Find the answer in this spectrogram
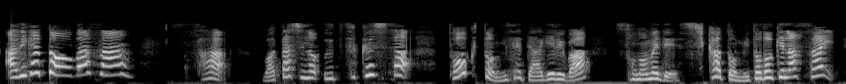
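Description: Radio drama heroine, female amateur: haughty, pushy young girl, high-pitched and very animated, dry slightly dull recording. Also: moderate pace, no echo, exaggerated voice. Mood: triumphant. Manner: haughty, coy, pushy ladylike speech.

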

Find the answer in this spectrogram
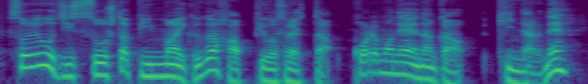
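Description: Lively, swooping male podcast host. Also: mid-range voice, fairly quick, loud music behind the voice. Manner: conversational, chatty. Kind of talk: casual news commentary.

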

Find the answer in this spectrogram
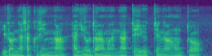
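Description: Low-voiced man chatting casually on his podcast. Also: little pitch movement, racing, husky. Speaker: solo podcast host. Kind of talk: casual solo radio chat.

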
